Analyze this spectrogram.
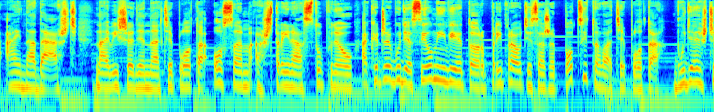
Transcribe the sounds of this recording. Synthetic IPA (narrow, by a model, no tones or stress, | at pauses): ʔajnad̪aːʃcnajʋiʃɪaɟɛnːaːcɛplɔt̪a̰ʔɔsɛma̰ʃt̪ɾinaːst̪st̪upɲɔʊakɛɟʒɛbuɟɛsilniːʋɪɛt̪ɔɾpɾipɾaʊcɛsaʒɛpɔt͡sit̪ɔʋa̰cɛplɔt̪a̰buɟɛɛʃc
